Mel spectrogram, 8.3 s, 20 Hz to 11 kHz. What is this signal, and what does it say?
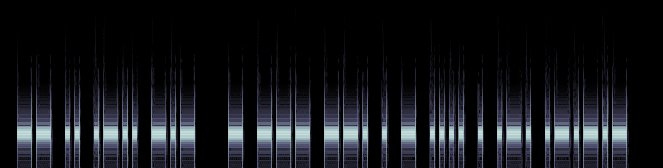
Morse code, heard as a keyed tone, about 20 wpm, 700 Hz. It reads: MILK TOGETHER.
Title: Sentences from Top 1500 Words 20wpm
